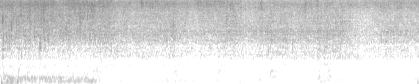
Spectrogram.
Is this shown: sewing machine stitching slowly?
no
